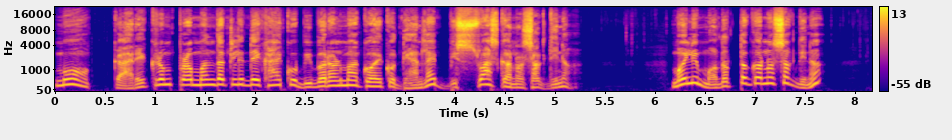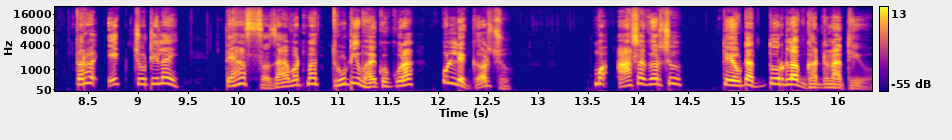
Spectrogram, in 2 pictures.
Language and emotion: Nepali, surprised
